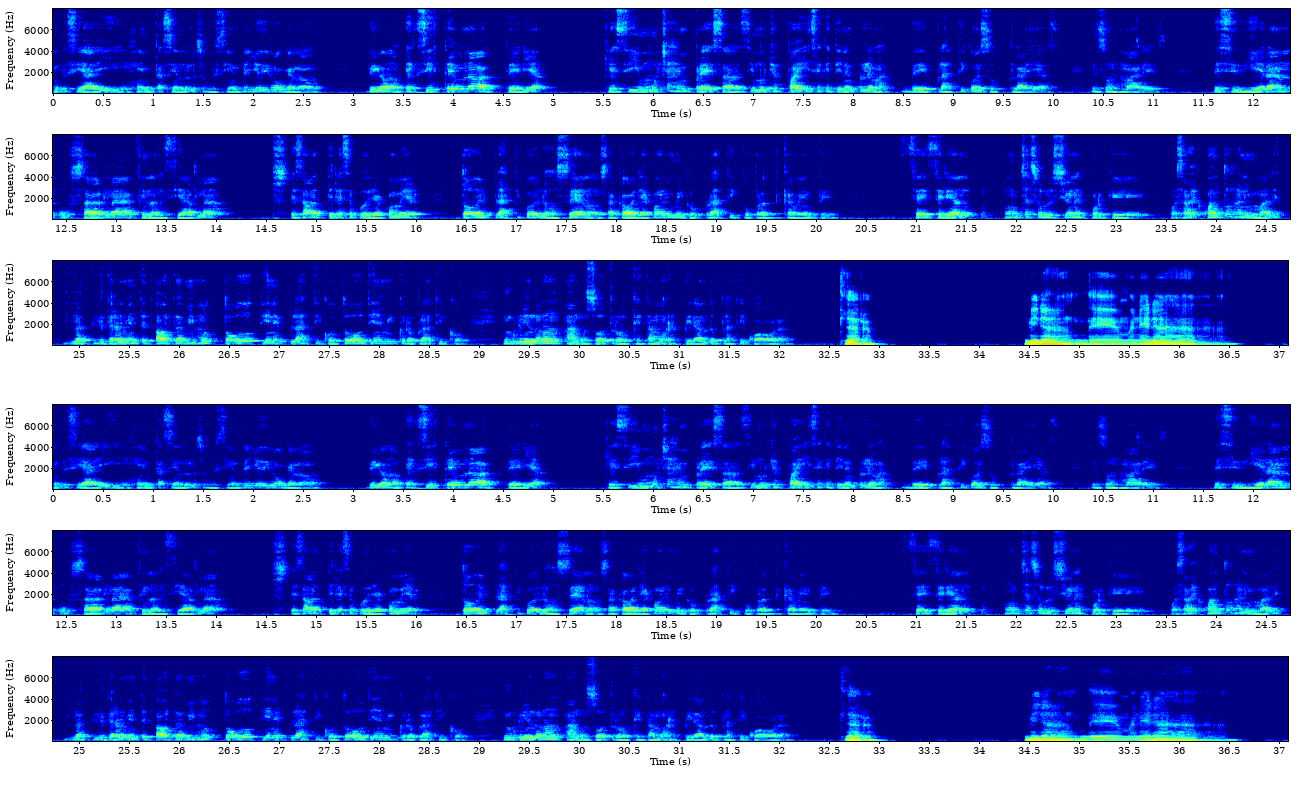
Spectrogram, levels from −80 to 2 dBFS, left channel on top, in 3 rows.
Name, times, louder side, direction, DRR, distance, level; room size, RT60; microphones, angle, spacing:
voice 1, 0.0-2.7 3.1-4.9 5.5-10.0 10.4-11.1 11.6-14.1 14.6-16.0 16.5-20.2 20.9-21.6 21.9-32.1, left 2 dB, 20° left, 0.5 m, -39 dB
voice 2, 32.6-33.0 34.5-36.6, left 3 dB, 85° left, 0.4 m, -28 dB
2.5 x 2.0 x 2.5 m
head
